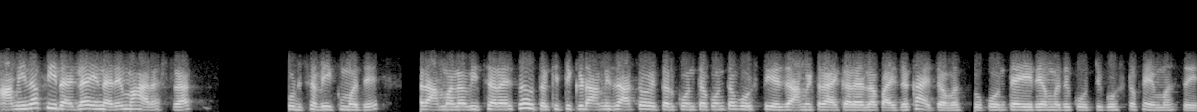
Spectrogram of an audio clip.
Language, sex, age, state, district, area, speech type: Marathi, female, 18-30, Maharashtra, Thane, urban, conversation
